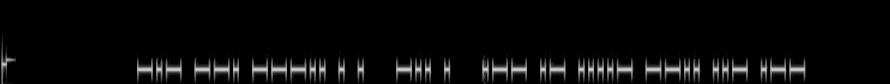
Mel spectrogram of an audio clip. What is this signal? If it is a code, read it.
Morse code, heard as a keyed tone, about 25 wpm, 700 Hz. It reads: KG8EE DE WA4ZUW
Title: USA Callsign DE Callsign 25wpm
